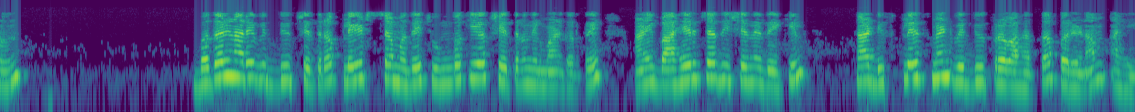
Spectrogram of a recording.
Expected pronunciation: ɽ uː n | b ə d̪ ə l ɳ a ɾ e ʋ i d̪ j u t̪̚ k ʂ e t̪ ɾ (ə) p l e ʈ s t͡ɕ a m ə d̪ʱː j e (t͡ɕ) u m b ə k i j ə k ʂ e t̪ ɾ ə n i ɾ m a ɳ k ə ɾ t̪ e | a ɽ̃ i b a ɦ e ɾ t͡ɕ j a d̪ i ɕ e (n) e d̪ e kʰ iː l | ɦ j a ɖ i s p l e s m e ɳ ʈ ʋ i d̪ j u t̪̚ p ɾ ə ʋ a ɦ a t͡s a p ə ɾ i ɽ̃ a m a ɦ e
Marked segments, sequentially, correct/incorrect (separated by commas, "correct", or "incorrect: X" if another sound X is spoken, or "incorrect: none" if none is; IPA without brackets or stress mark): correct, correct, correct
